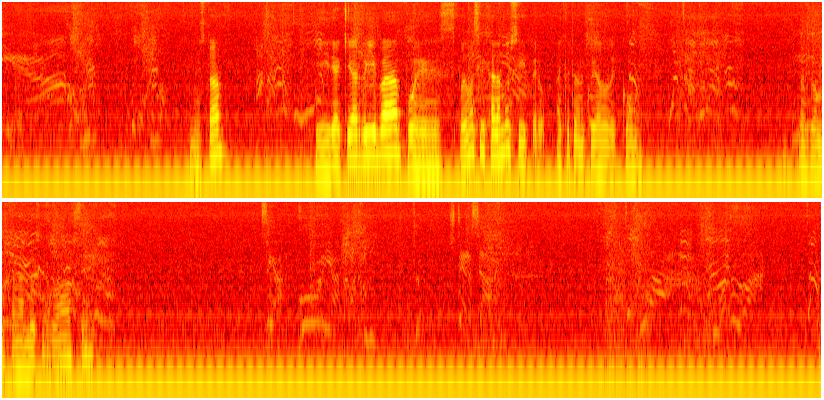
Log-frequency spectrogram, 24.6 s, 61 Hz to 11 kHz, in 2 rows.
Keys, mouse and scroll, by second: 0.0 click, 0.3 click, 0.6 click, 0.9 click, 1.2 click, 1.5 click, 1.8 click, 2.1 click, 2.3 click, 7.7 click, 8.4 click, 9.3 click, 9.9 click, 10.3 click, 10.8 click, 11.3 click, 14.3 click, 14.7 click, 15.0 click, 15.7 click, 16.0 click, 16.6 click, 16.9 click, 17.2 click, 17.6 click, 18.0 click, 18.3 click, 18.7 click, 19.0 click, 19.3 click, 19.7 click, 20.0 click, 20.3 click, 20.6 click, 20.9 click, 21.2 click, 21.6 click, 21.9 click, 22.2 click, 22.5 click, 22.8 click, 23.1 click, 23.4 click, 23.7 click, 24.0 click, 24.3 click.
